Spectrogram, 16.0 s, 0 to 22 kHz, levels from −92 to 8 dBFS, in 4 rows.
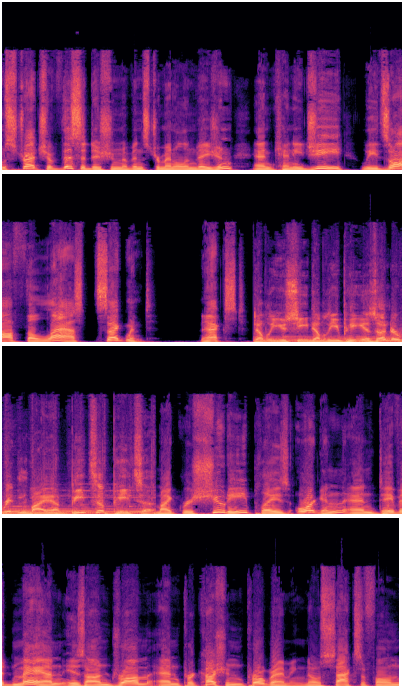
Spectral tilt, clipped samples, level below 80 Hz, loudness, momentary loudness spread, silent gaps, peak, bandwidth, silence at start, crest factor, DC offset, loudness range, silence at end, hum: -5 dB/octave; under 0.1%; -32 dBFS; -11 LUFS; 4 LU; none; -2 dBFS; 16.5 kHz; 0 s; 10 dB; under 0.1%; 2 LU; 0 s; none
